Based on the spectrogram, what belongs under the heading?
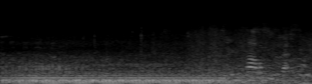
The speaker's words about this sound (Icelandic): Það heyrist hérna í þyrlu fljúa yfir.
